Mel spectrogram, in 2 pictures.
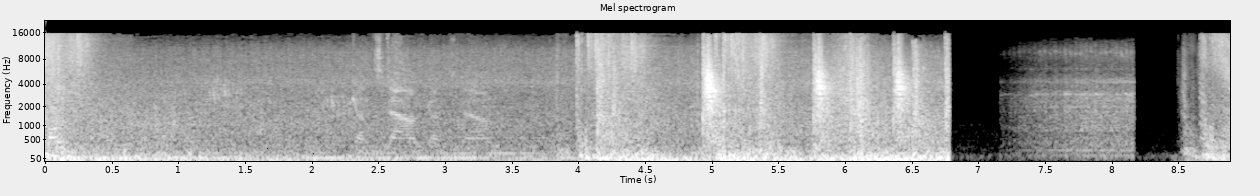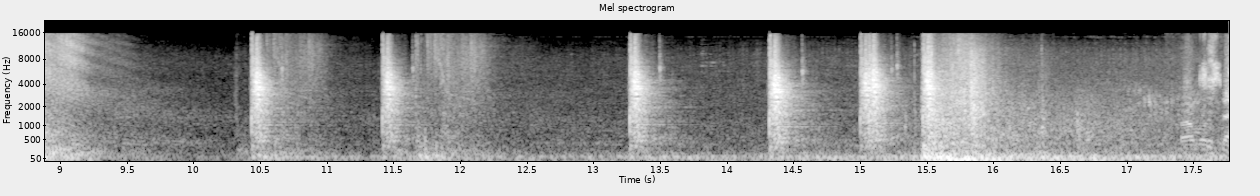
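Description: Tank cannon fire and explosions in the war game Foxhole, with heavy booming blasts in clusters, a short lull, then sharp separate shots and impacts at varying distance.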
